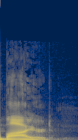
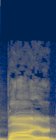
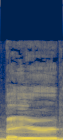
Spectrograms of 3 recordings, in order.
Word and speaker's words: Byard: Here is Byard describing how many times he notices people getting his name wrong. – I've heard Bayard, like I said, Bynard. I've heard Bernard. Yeah, I just heard a lot.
